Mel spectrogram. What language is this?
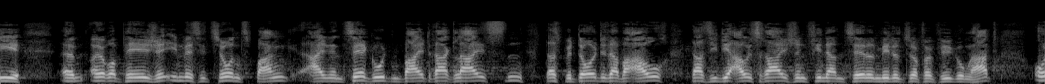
German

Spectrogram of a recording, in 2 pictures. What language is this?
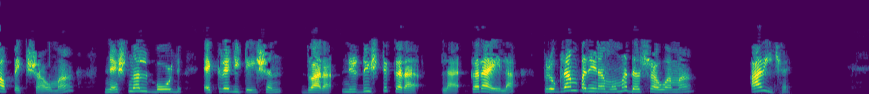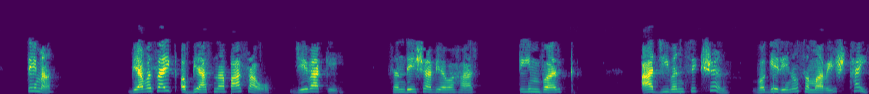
Gujarati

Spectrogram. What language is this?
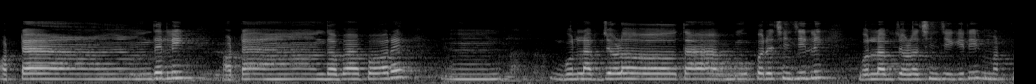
Odia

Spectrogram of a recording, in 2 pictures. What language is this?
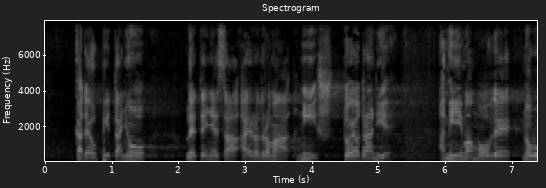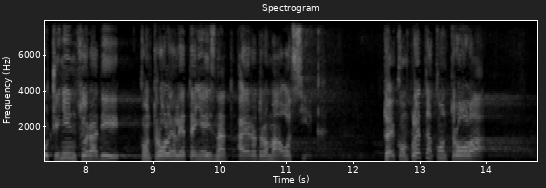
Serbian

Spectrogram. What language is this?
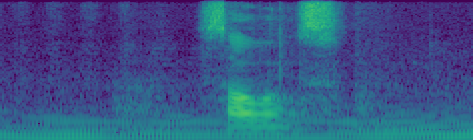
Kazakh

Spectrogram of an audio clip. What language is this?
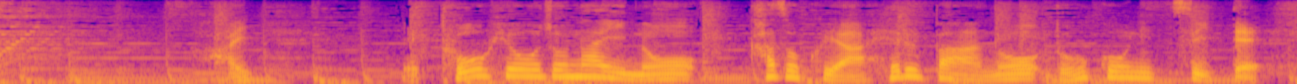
Japanese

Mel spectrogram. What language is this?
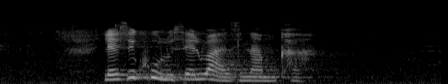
South Ndebele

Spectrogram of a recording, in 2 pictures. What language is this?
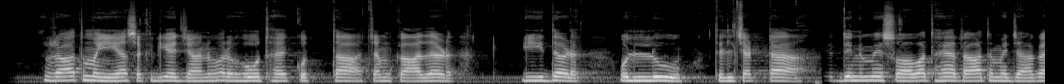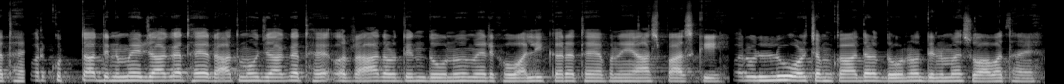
Kanauji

